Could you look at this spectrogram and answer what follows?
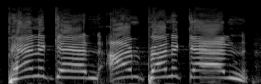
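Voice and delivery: high, slow whiny panic voice; hammed-up panicky president; mock panicking Trump. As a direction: whimper it like a scared coward. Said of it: "He said".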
